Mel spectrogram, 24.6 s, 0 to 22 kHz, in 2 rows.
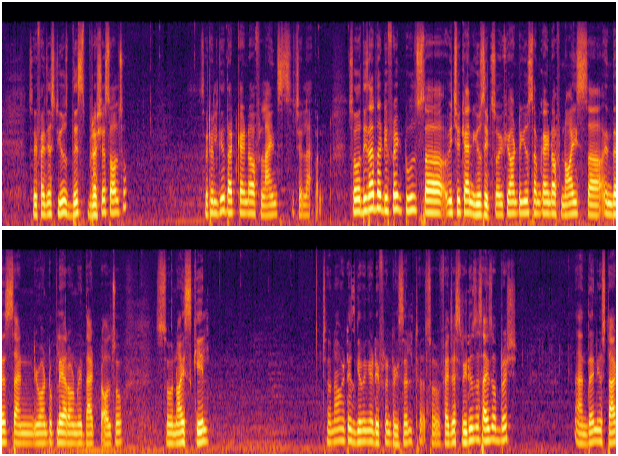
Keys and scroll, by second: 21.8 [.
